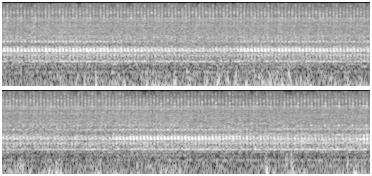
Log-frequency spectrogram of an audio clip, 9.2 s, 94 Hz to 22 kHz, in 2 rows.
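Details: VTi 120 engine at 137,700 km, warm idle, light fast metallic tick near 200 per minute over a steady hum, heard at the left side of the rocker cover; valvetrain ticking.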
